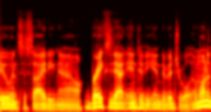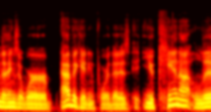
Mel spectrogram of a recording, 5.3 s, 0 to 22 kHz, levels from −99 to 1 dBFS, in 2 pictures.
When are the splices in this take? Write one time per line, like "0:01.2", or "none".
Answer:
0:01.0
